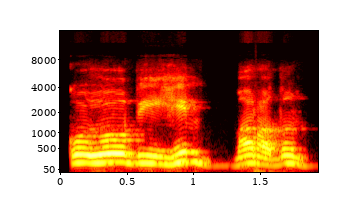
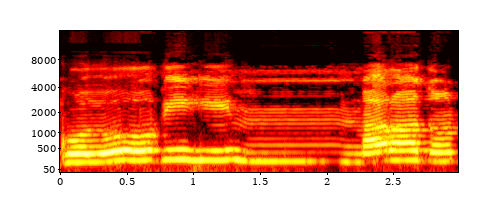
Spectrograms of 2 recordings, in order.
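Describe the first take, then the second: First: The merged m is short without a nasal hum. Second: The merged m is held with a nasal hum. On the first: The speaker calls it wrong. "that would be wrong because I'm not nasalized the sound" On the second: The speaker calls it right. "Idgham with gunna, nasalization"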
